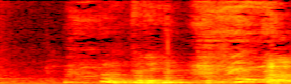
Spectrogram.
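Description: A man chuckling and laughing, starting about half a second in.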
